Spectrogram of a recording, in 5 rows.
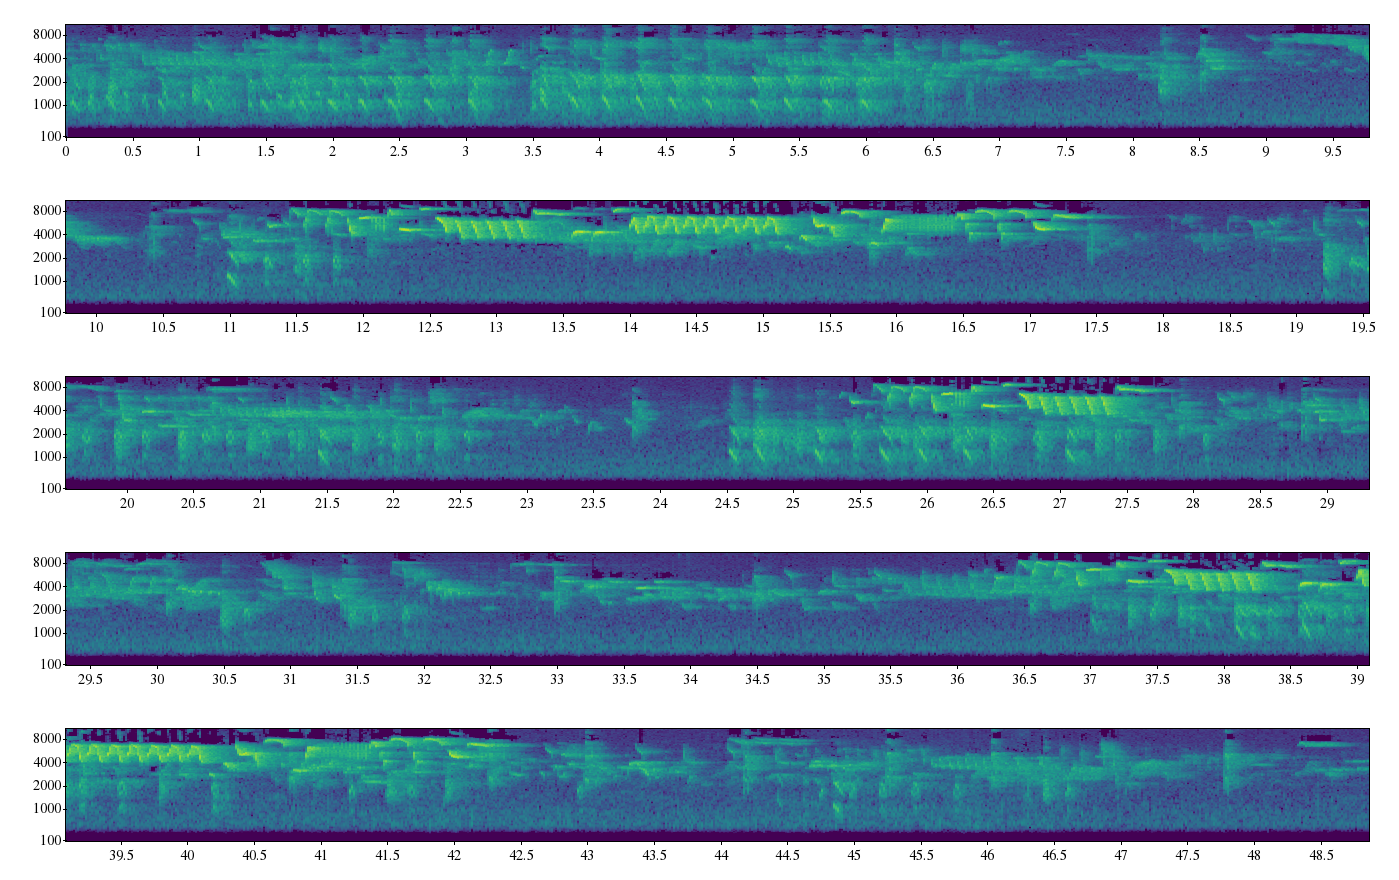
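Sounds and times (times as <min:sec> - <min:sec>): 
Eurasian wren singing high fast trills: 0:00.0 - 0:17.7, 0:18.4 - 0:48.8
other birds twittering and chirping: 0:00.0 - 0:48.8.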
